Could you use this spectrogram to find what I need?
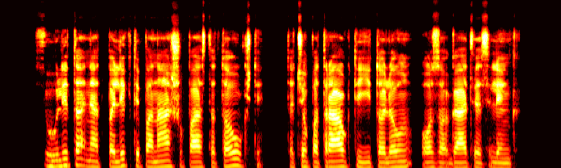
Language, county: Lithuanian, Kaunas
